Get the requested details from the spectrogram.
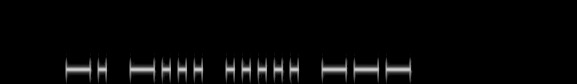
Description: Morse code, heard as a keyed tone, about 15 wpm, 700 Hz. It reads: NB5O
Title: USA Call Signs - 4 Characters - Repeated 3x - 15wpm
